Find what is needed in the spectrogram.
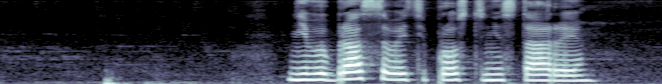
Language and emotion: Russian, neutral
